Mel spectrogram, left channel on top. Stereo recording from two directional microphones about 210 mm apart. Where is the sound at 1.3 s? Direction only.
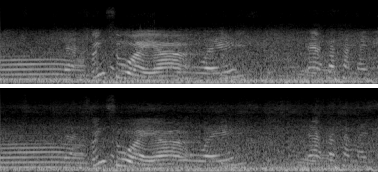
35° right (ahead or behind).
